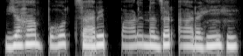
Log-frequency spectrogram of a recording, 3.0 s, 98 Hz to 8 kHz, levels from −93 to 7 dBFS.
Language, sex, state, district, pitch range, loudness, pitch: Hindi, female, Madhya Pradesh, Bhopal, 225-245 Hz, -14 LUFS, 235 Hz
